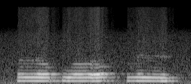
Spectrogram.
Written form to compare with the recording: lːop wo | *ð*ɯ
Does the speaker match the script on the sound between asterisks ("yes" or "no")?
yes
